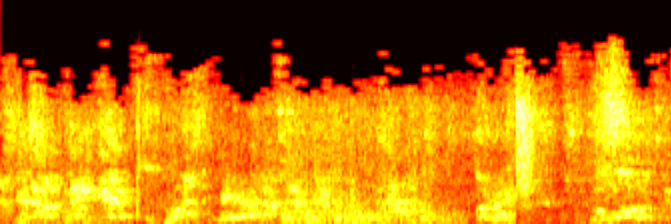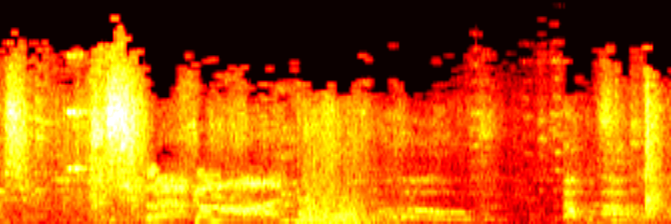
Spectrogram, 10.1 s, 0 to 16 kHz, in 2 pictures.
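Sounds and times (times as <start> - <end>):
people shouting and yelling: 0.0 - 4.9, 6.1 - 10.0.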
